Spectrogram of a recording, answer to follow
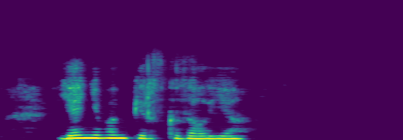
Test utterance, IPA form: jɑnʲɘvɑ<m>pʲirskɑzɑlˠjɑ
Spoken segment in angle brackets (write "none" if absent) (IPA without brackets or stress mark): m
